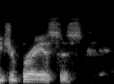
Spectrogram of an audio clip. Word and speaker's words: Ghebreyesus: His name, a funny last name, it's pronounced different ways, but typically Ghebreyesus.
